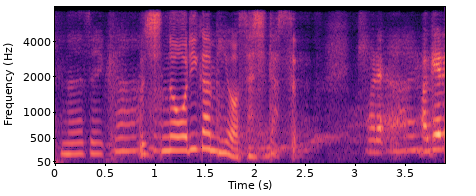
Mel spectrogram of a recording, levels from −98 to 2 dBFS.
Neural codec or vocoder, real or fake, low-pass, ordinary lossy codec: codec, 24 kHz, 0.9 kbps, DualCodec; fake; 7.2 kHz; none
